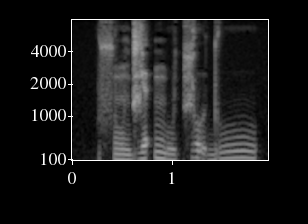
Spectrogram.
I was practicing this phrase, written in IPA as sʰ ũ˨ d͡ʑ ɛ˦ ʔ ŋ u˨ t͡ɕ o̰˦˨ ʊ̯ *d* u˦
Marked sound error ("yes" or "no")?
no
